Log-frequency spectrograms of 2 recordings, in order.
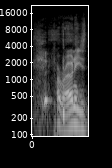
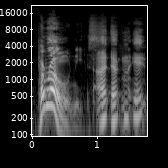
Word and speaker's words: Peyronie's: pronounced it like the Italian beer, I believe. Peyronie's.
